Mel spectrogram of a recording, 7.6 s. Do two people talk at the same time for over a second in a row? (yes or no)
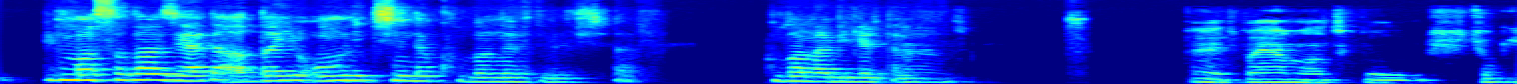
no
